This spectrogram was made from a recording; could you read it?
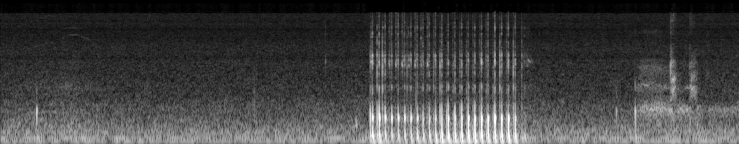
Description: Winston was sleeping and snoring, as always, and I discovered this mystical sounds I could make with his cheek.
